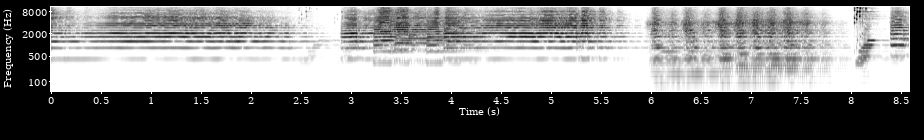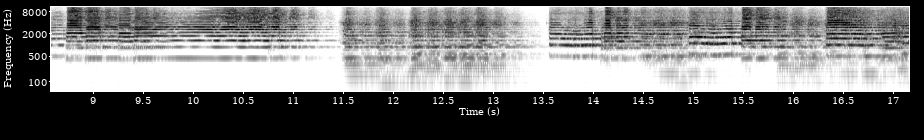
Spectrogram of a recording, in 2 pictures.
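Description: Instrumental passage of a Tamil film song with no singing: melodic phrases of held notes broken by short pauses, with a bass line joining about six seconds in.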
